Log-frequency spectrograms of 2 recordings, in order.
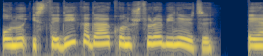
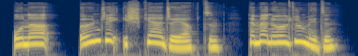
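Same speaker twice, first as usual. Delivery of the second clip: plain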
